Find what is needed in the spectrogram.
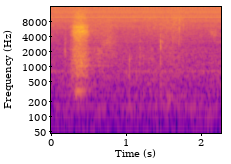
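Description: A single short sniff near the start, a quick noisy intake of breath through the nose lasting about a third of a second.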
